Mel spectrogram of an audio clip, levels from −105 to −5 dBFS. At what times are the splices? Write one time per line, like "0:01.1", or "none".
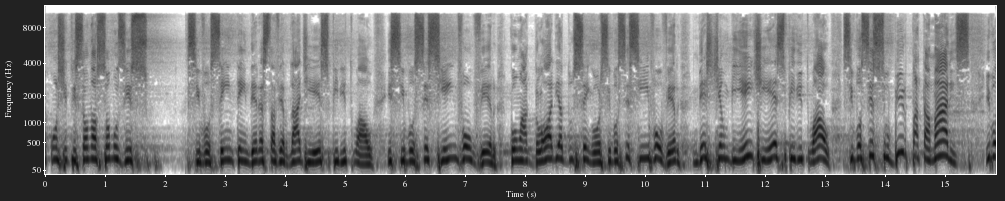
0:02.3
